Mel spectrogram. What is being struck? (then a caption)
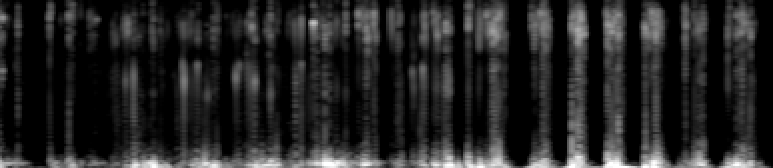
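Textured glass wine bottle. Long nails quickly scratch the rose-textured base of a large, hollow, clear glass rose-shaped wine bottle that appears empty. The result is a fast run of short, bright, gritty scratching bursts over a deep hollow rumble, separated by brief silent gaps.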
